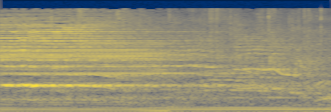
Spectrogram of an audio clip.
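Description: Live rock band holding one sustained chord through the PA, electric guitars ringing with no drumbeat, the higher notes thinning out as it dies away at the end of a song.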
